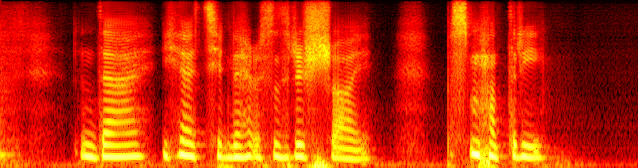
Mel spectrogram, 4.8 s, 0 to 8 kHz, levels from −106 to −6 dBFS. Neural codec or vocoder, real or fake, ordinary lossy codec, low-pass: codec, 16 kHz, about 1 kbps, DyCAST, with the encoder's durations; fake; none; none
